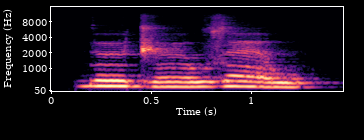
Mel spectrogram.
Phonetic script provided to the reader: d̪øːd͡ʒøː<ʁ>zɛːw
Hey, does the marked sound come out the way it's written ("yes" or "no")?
no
